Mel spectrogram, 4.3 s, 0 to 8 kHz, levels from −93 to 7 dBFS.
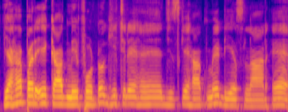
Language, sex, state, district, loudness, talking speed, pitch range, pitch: Hindi, male, Jharkhand, Garhwa, -15 LUFS, 180 wpm, 130-155 Hz, 145 Hz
